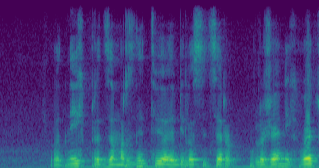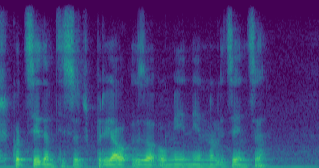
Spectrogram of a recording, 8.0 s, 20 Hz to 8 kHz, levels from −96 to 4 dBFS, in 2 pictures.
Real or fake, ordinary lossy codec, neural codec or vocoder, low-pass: real; none; none; none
